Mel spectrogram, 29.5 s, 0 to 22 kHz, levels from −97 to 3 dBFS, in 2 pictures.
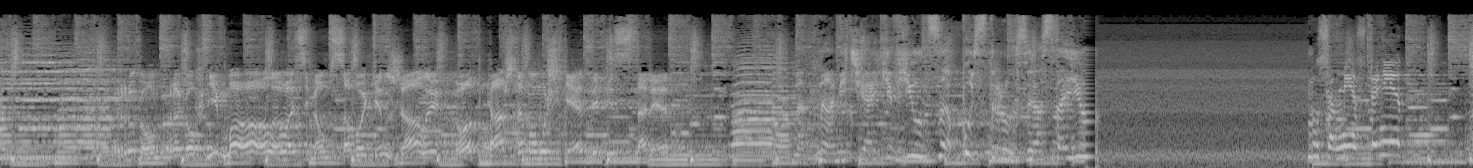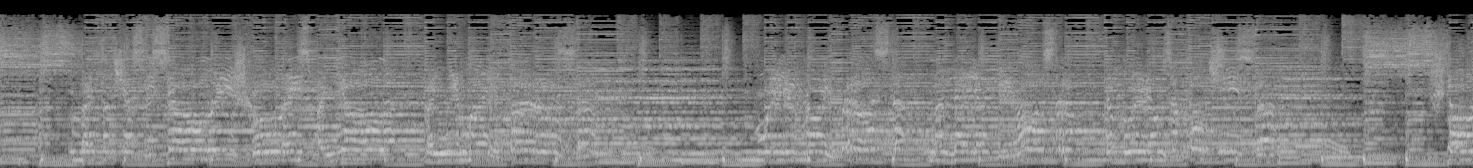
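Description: From 10.85 s to 13.14 s the sound is replaced by about 2.3 s of fill that stretches the last sound into a fading buzz, never dropping to silence. This is likely a long network dropout: 1.6 s of audio is lost, and playback resumes roughly 0.7 s later.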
